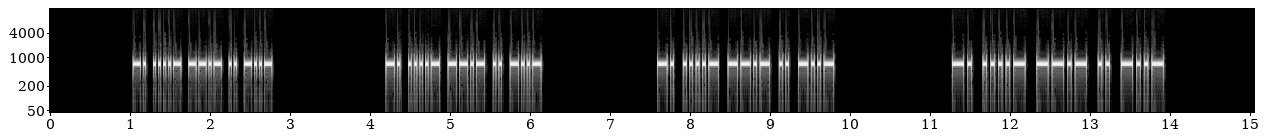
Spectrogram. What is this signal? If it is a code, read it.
Morse code, heard as a keyed tone, about 32 wpm, 700 Hz. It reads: N4QIX N4QIX N4QIX N4QIX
